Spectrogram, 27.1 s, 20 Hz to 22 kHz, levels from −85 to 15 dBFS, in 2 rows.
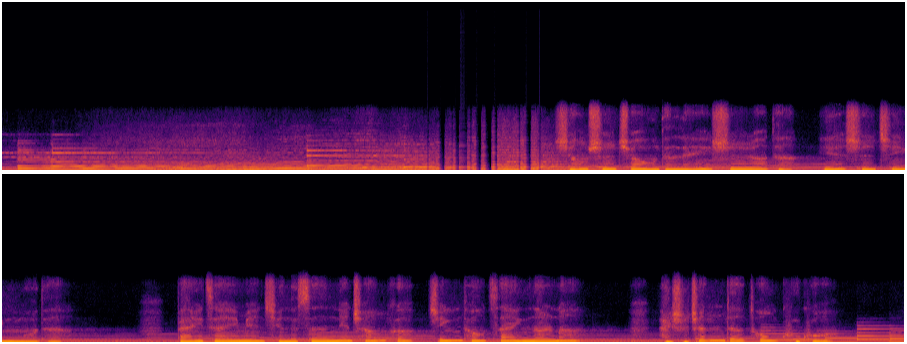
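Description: From 6.37 s to 8.10 s the audio turns choppy and robotic, with a stuttering texture and small pieces missing. This is repeated packet loss: about a dozen holes fall in quick succession, the longest about 100 ms, and each is papered over by stretching the last received sound. Roughly 39% of that stretch is concealed rather than real audio, which produces the mechanical quality. The clip passed through a WebRTC-style call path with its top end limited to about 8 kHz, consistent with a low-bitrate Opus setting near 20 kbps.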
